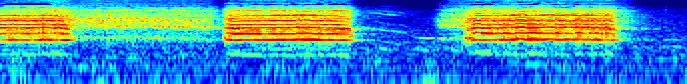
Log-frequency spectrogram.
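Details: An attention-seeking cockatoo at Birdland, Bourton-on-the-Water, responding very loudly to greetings, gives three loud, harsh, drawn-out squawks, each under a second, separated by brief pauses.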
